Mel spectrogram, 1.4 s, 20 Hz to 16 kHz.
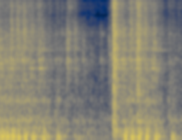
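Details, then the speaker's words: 1981 Yamaha YT-125 two-stroke, primed and pulled, leaking oil badly with seals due for replacement: a brief uneven burst of firing that fades, catches once more, then stumbles. It won't stay idling; cause suspected, not confirmed. "Alright folks, prime the system up, give it a few pulls, and she fired up. She just doesn't want to stay idling, so I'm probably going to get the girlfriend to hold the camera for me while I fire it up for you guys"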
